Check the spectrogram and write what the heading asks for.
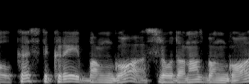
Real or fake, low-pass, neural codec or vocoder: real; 5.4 kHz; none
